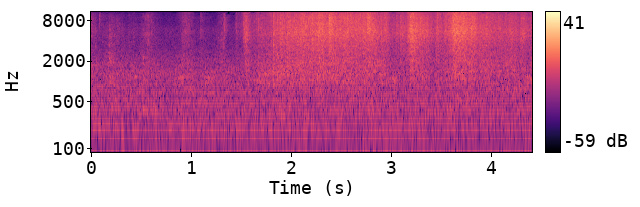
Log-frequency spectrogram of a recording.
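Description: Aluminum foil being pulled off the roll in its box, rustling and crinkling. The crackle grows louder about a second and a half in.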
